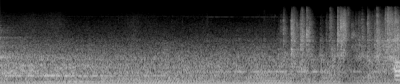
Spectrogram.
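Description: Steady low background hum and hiss, then a short burst of sharp crackles about three seconds in: the crunch of someone eating crisps.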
